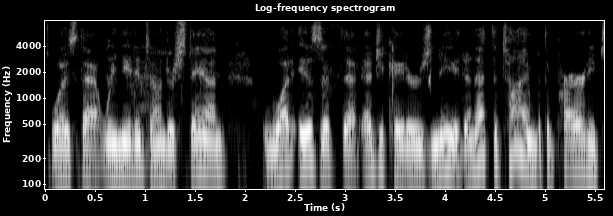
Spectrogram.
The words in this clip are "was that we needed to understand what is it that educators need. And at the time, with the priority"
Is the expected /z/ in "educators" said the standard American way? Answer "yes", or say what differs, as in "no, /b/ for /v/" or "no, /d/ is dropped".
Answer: yes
